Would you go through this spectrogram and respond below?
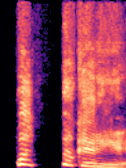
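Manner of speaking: high, loud, scornful mocking taunt, wrestler style.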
